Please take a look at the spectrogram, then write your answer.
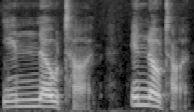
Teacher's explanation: there are some overlapping sounds with the final N sound in and the beginning N sound in no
